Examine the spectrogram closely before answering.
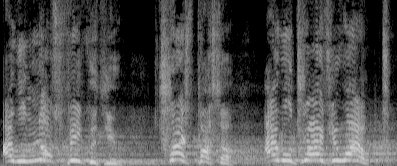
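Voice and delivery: high, forceful outburst at an intruder; angry threat. Acted. Game character threatens a trespasser, angry. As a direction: drive them off with a high, angry cry.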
